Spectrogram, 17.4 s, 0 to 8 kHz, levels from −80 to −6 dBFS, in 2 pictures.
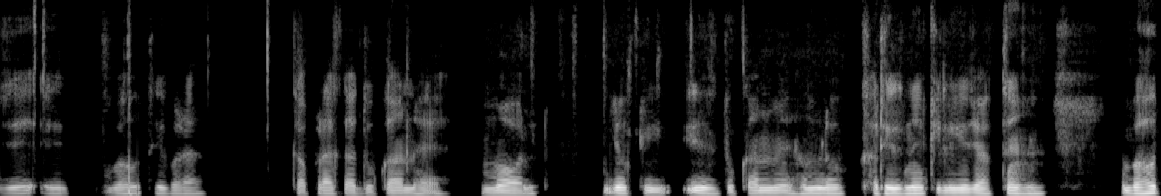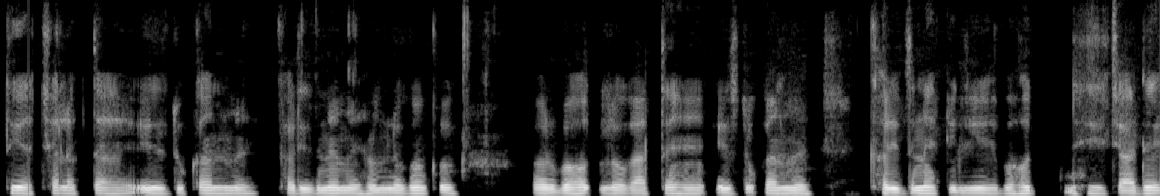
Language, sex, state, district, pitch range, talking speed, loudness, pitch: Hindi, male, Bihar, Lakhisarai, 115-125 Hz, 170 wpm, -20 LUFS, 120 Hz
